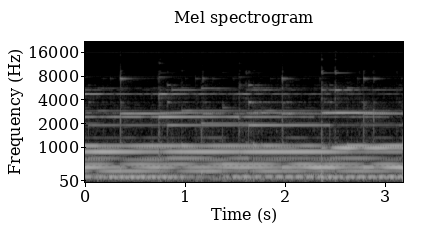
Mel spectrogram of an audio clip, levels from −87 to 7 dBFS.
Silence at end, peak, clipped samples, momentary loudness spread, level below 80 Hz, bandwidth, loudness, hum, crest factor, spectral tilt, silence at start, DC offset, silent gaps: 0 s; -14 dBFS; under 0.1%; 2 LU; -60 dBFS; 16.5 kHz; -26 LUFS; none; 12 dB; -5.5 dB/octave; 0 s; under 0.1%; none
